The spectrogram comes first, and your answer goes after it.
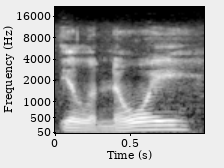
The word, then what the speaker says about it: Illinois: IL is Illinois. You do not pronounce the S.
